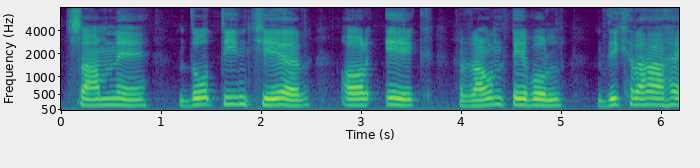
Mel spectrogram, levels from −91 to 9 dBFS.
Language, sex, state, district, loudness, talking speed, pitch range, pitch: Hindi, male, Jharkhand, Ranchi, -14 LUFS, 105 wpm, 170-185 Hz, 180 Hz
